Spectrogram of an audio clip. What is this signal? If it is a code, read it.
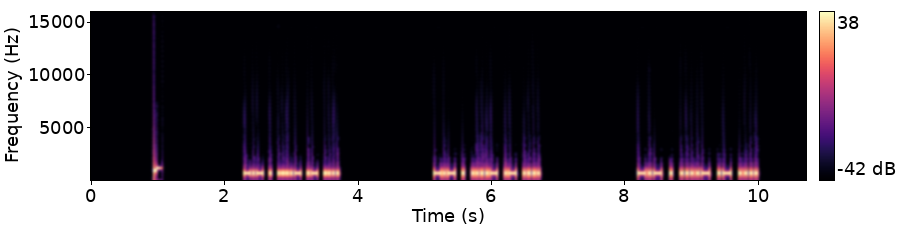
Morse code, heard as a keyed tone, about 32 wpm, 700 Hz. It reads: KE4AH KE4AH KE4AH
